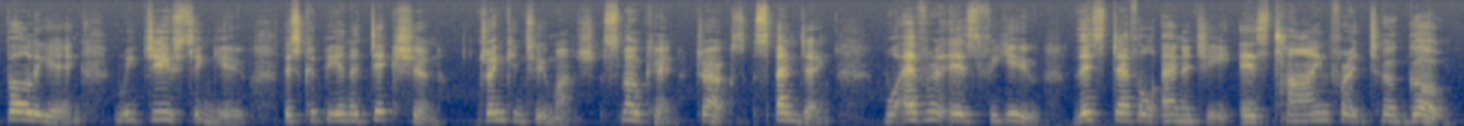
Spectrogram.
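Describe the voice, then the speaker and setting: A middle-aged British woman from the UK giving a chatty, rambling tarot reading to her viewers, her voice a little throaty and congested. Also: lowish voice. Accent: British English. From United Kingdom. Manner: chatty, rambling, addresses viewers warmly as a group. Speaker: tarot reader. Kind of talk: casual spoken tarot reading.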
